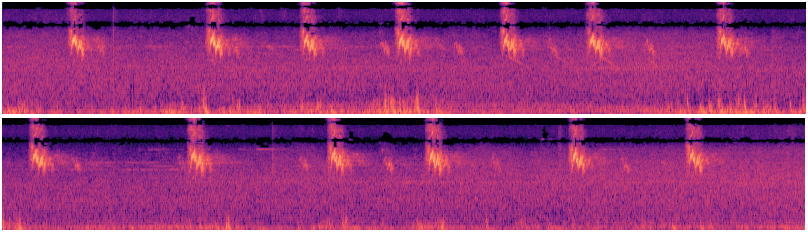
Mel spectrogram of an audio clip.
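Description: A small bird repeating a single short, falling chirp about once a second, over a low rumble of wind on the microphone.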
